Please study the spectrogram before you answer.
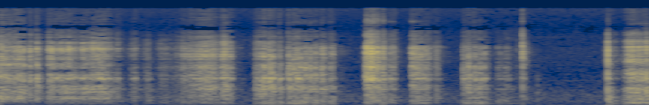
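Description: A black, hollow hard-plastic VHS video cassette is held in the hands while fingertips and nails tap and rub its front face and ribbed top edge. Bright, dry scratching and scraping strokes alternate with short sharp taps, each stopping quickly with almost no ring and very little low end.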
